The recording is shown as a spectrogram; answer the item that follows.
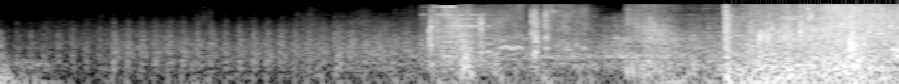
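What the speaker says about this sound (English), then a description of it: "Hostile airstrike near your location." Airstrike explosions and bursts of gunfire in the video game Warzone on Rebirth Island, starting faintly, then rising into a dense run of sharp, loud blasts and shots over the last two seconds.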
